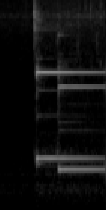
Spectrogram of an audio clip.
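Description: A MECO wireless plug-in doorbell chime at its loudest level rings out loudly and clearly, two tones, the second note following the first and ringing on steadily.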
